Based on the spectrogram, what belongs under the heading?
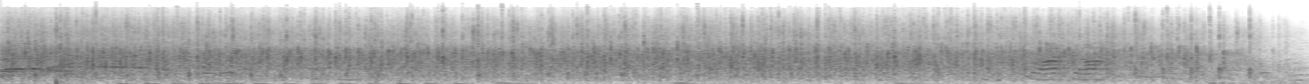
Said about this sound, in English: So I believe the normal way of congratulation is a round of applause.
